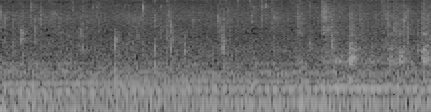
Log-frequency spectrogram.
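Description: Breaded mashed-potato balls frying in shallow oil in a skillet: a steady sizzle with scattered small crackles and pops.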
